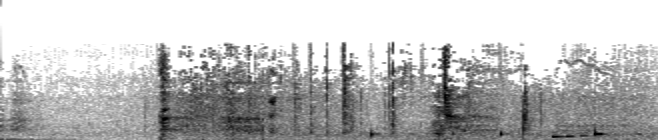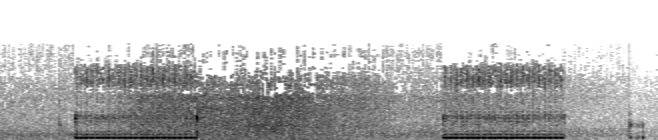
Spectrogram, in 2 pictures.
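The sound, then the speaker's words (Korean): A rapid series of short button taps as a phone number is dialed, followed by two long, steady ringing tones separated by a pause. No one speaks. “전화 기다리고 있었어요”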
